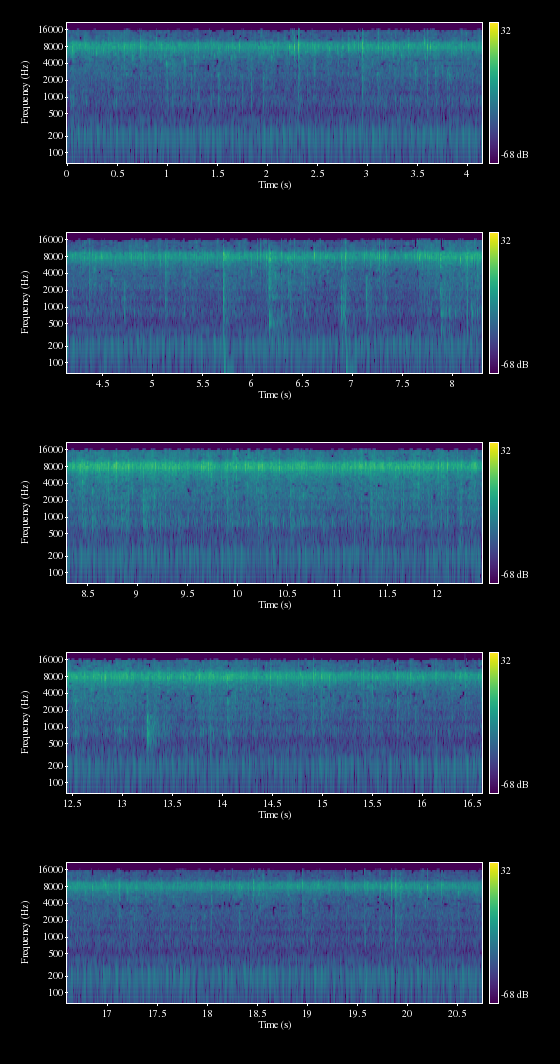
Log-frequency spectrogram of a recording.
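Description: Sliced onions sizzling in hot ghee and oil in a pressure pan, being sautéed with whole spices and stirred with a wooden spatula. A steady frying hiss that swells a little about eight to twelve seconds in, with a few light clicks from the spatula.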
